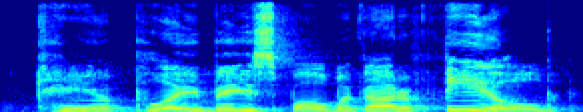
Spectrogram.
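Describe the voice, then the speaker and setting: Fairly slow pace in a put-on character voice. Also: woman, high pitch for a woman. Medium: read story. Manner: terse, grunting.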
